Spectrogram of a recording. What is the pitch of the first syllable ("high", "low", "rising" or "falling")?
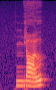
rising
